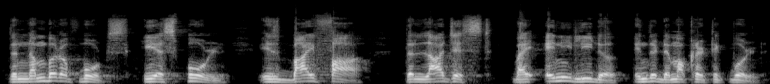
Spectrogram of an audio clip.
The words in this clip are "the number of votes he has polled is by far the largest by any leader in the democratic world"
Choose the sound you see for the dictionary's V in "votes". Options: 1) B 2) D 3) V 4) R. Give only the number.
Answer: 1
